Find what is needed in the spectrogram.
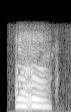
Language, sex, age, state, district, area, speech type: Manipuri, female, 45-60, Manipur, Churachandpur, urban, conversation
